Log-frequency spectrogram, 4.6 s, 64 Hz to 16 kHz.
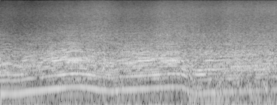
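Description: Aston Martin Vantage Roadster's twin-turbo V8 under full-throttle acceleration from a launch, heard from the open cabin. The engine note climbs in the first second, holds, then drops about three seconds in at an upshift.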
